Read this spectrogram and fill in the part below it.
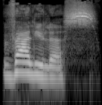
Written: valueless

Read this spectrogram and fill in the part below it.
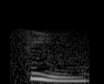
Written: seen

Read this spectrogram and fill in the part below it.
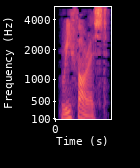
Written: reforest

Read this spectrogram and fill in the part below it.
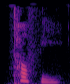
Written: toffee

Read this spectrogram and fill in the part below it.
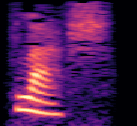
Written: flash

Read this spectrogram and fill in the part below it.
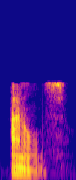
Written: annals

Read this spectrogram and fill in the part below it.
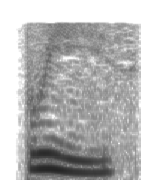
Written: breeze

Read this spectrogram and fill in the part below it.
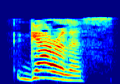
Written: garrulous

